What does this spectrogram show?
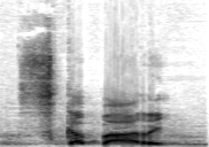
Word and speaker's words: scappare: Vous voyez, quand le S plus C précède A, par exemple, nous avons le son ska. Par exemple, scappare, échapper, scappare.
